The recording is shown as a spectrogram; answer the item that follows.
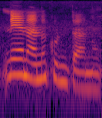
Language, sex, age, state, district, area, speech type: Telugu, female, 30-45, Andhra Pradesh, Kadapa, rural, spontaneous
